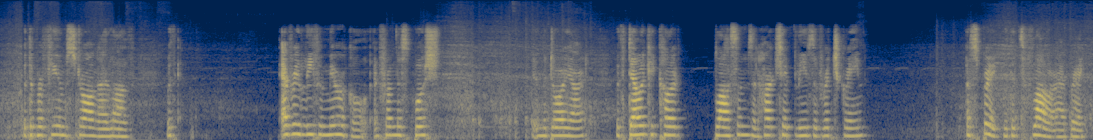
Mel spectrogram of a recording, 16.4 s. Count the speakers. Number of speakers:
1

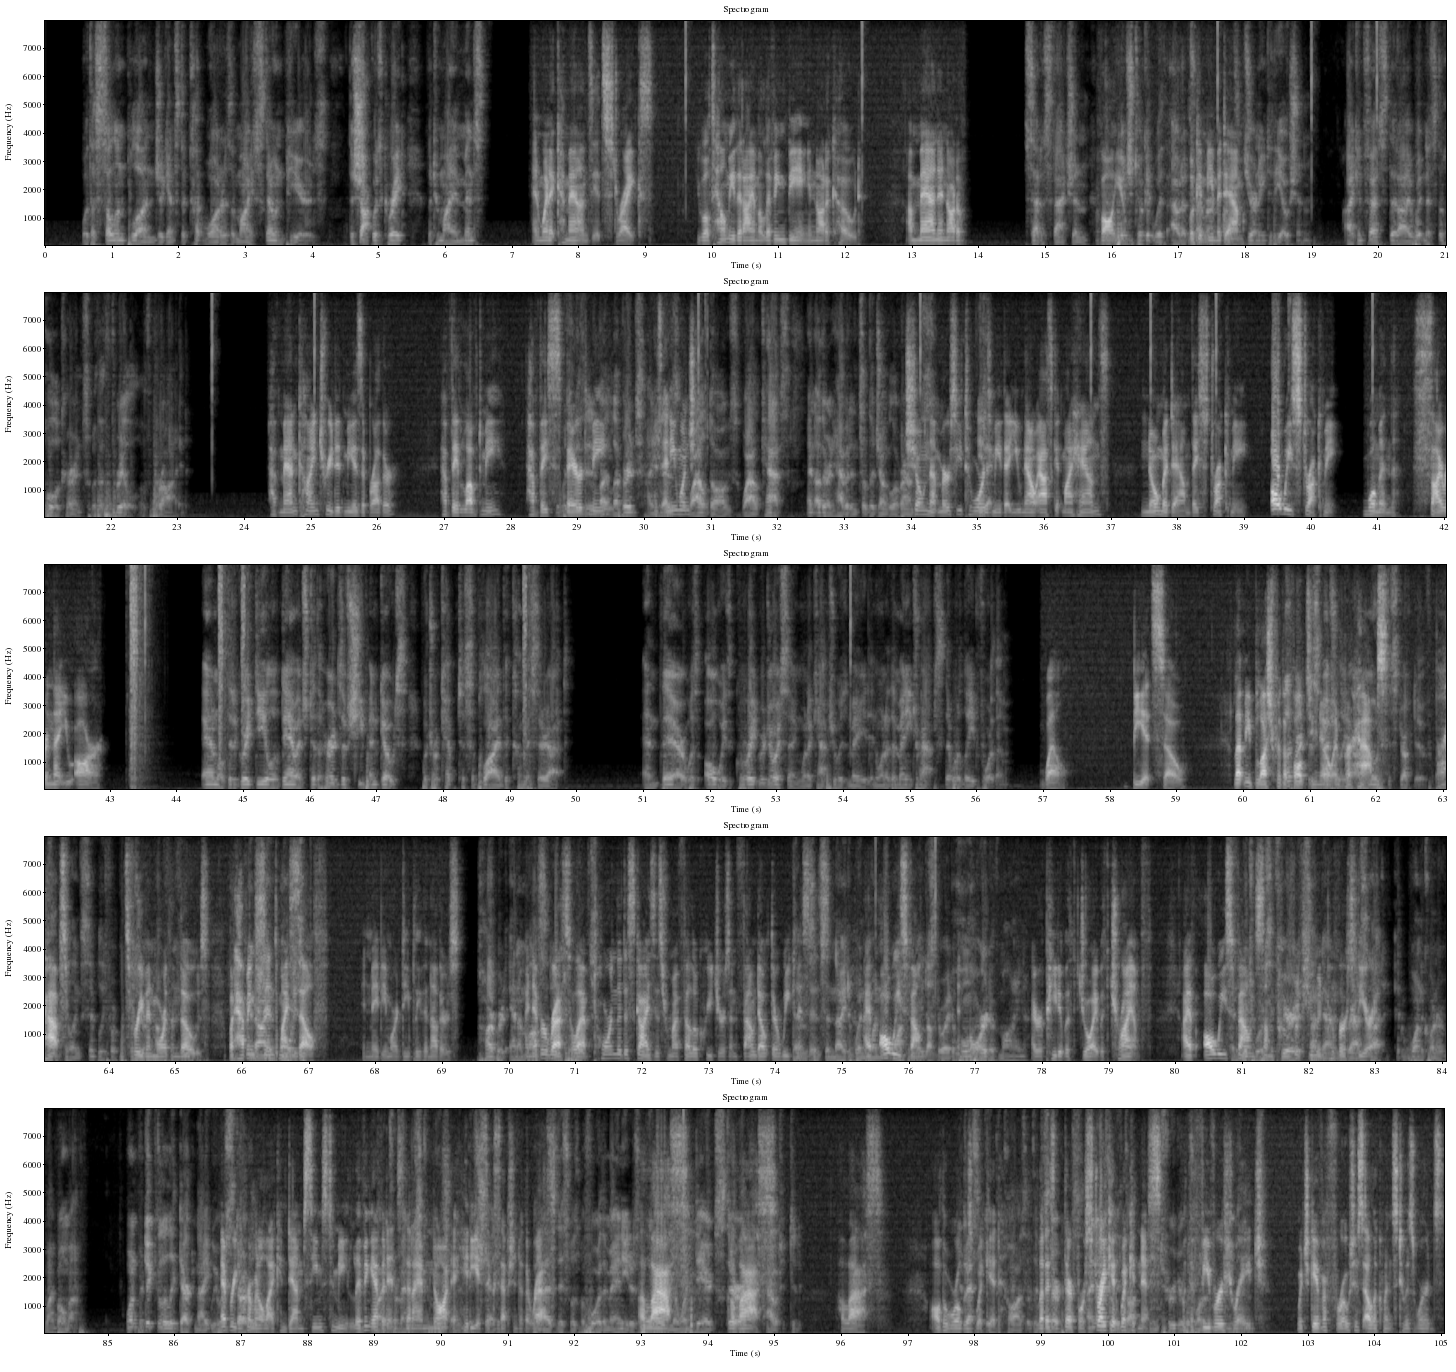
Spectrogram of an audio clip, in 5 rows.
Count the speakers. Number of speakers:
2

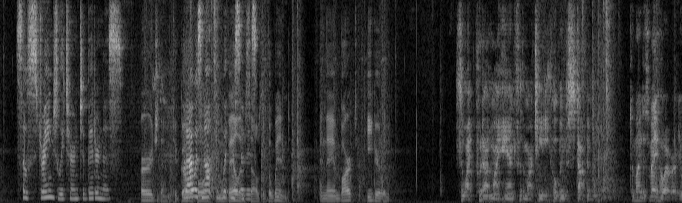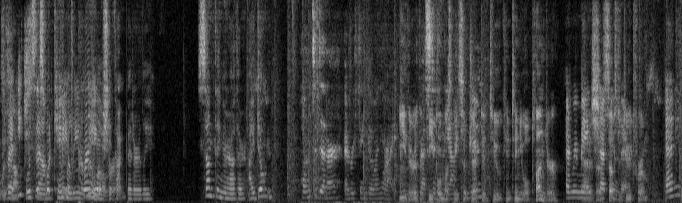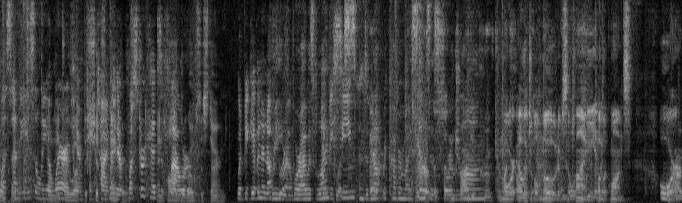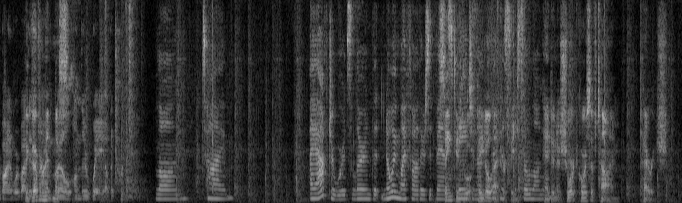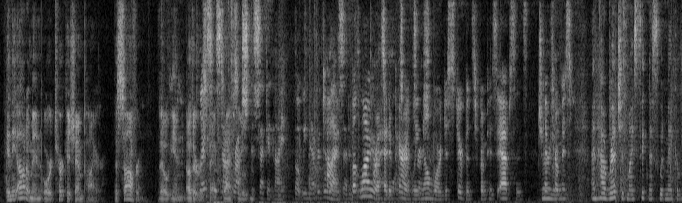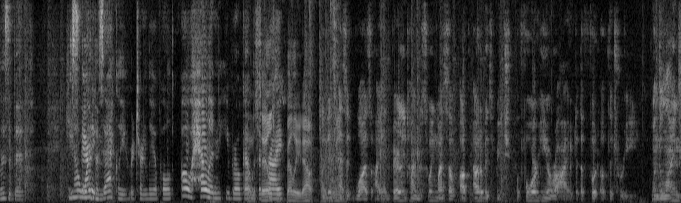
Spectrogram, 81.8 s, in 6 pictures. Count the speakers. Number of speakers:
8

